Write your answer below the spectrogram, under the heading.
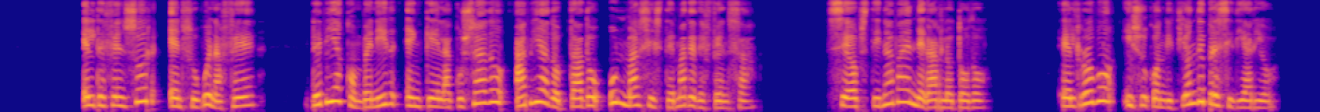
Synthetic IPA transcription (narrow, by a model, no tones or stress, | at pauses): e̞ld̪e̞fe̞nso̞ɾe̞nsuβwe̞nafe̞ | d̪e̞βiako̞mbe̞niɾe̞ŋke̞ːlakusaðo̞aβiaːðo̞p̚t̪aðo̞unmalsist̪e̞maðe̞ðe̞fe̞nsa | se̞o̞βst̪inaβaenːe̞ɣ̞aɾlo̞t̪o̞ðo̞ | e̞lro̞βo̞isuko̞nd̪iθjo̞nd̪e̞pɾe̞siðjaɾjo̞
